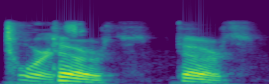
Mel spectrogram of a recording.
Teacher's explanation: Now here you used a Spanish T saying towards. Okay, give me a t sound.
